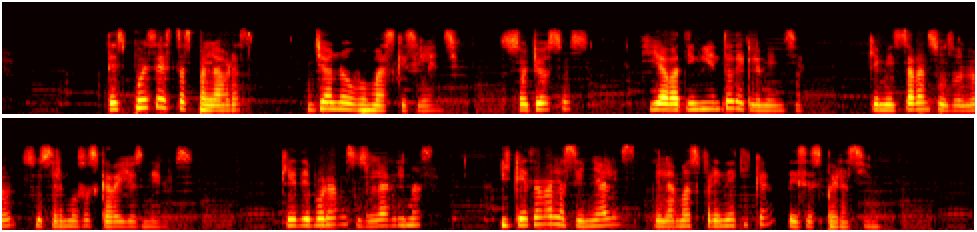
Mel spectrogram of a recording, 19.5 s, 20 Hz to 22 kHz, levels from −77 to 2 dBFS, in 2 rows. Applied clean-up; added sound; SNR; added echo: neural separator model SepFormer DNS4.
